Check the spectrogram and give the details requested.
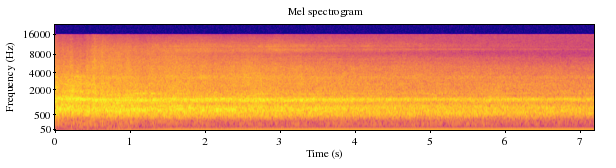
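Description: Passenger train coaches running past at speed on the rails, a steady rolling roar that slowly fades as the train draws away into the distance.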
